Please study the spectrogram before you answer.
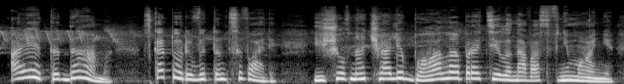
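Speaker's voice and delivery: high, quick, pushy fox cub voice; cheeky fox cub. Acted. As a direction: butt in brightly and high. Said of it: "бесцеремонно влез в разговор лисёнок".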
